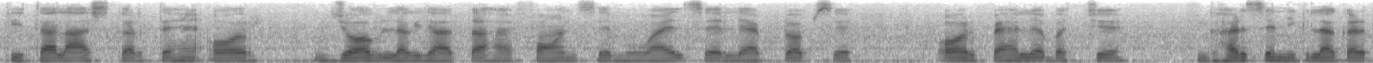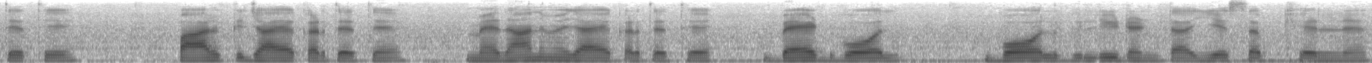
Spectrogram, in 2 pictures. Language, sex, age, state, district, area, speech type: Urdu, male, 18-30, Delhi, Central Delhi, urban, spontaneous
